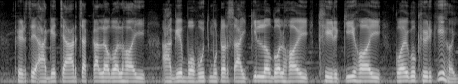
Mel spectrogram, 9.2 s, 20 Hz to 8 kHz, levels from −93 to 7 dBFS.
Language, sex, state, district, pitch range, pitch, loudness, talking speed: Bajjika, male, Bihar, Vaishali, 130-145 Hz, 135 Hz, -18 LUFS, 125 wpm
